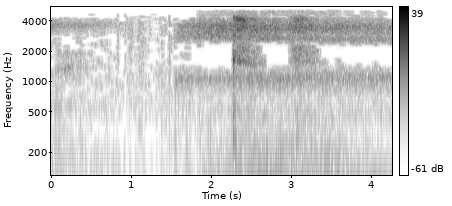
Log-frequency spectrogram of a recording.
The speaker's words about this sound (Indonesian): Aku coba mengatur nafasku dan kali ini benar-benar ganjil. Aku mendengar nafas lain selain nafasku.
